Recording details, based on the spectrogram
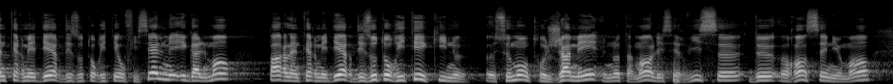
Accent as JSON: {"language": "French", "country": "Tunisia", "said": "l'idée d'un partenariat méditerranéen qui a été soulevée chez nous en Tunisie au sein de l'instance de la Révolution a soulevé une tornade"}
